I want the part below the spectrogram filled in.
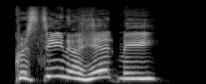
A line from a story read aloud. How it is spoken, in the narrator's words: Miguel wailed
